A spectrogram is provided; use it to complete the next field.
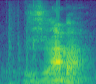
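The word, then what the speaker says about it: жаба: Żaba. In English, for example, pleasure. Pleasure. So this is the sound zh, which is similar or the same.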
